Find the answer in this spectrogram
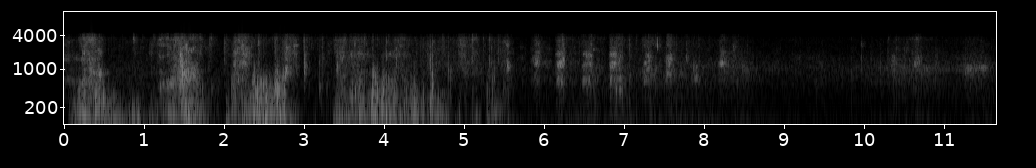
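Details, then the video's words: Staffordshire Bull Terrier and a Doberman vocalizing before a walk: deep, rough growly moans for several seconds, then a string of thinner whiny yelps that fade to quiet whimpers. "Staffordshire Bull Terrier voice Staffie making funny noises"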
